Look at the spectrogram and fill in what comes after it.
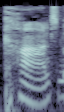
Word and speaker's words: Kant: Yes, that's right, Kant. That's how you pronounce it. Not Kant, not Kant, not Jones, but Kant. It's a German name, and I'm quite happy to sit here in silence until you're mature enough to get over it.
